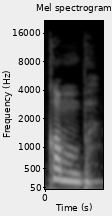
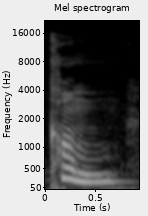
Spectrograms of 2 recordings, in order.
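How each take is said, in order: First: The word ends with an audible B sound. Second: The word ends in M with no B sound. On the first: The speaker calls it wrong. "Not comb" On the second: The speaker calls it right. "the letter B is silent"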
